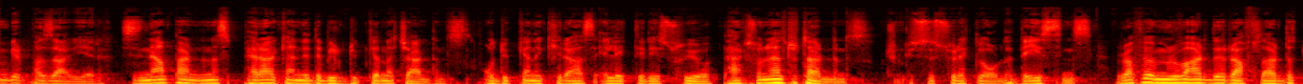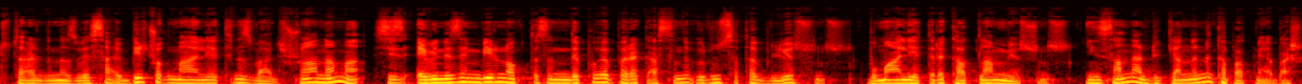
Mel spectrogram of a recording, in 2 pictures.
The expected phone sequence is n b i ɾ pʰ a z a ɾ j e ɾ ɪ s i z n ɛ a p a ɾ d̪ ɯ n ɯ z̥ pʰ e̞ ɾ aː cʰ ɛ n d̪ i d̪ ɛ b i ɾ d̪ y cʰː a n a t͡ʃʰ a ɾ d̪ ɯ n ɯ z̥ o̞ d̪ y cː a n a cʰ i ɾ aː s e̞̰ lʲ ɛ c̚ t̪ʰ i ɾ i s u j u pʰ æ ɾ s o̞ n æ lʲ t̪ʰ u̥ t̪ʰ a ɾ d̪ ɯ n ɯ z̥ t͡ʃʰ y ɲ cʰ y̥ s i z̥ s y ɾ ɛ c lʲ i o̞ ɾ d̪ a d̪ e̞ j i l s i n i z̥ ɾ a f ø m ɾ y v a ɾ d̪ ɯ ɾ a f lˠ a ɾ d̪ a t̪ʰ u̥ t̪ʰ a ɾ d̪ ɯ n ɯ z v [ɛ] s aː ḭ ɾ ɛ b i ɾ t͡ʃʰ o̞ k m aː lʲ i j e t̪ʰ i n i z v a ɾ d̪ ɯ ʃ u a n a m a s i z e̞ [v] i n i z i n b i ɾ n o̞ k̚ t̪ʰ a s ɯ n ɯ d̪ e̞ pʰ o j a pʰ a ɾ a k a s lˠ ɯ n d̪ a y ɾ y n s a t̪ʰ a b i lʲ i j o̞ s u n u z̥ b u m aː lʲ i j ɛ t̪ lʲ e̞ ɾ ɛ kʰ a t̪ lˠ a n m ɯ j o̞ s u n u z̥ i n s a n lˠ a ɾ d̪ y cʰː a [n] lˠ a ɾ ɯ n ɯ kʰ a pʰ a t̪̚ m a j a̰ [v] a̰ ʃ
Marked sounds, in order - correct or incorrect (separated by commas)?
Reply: correct, correct, correct, incorrect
